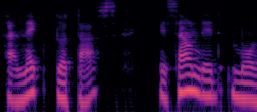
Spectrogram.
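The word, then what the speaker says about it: anécdotas: In Spanish, it's not like this. It's actually more dental.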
